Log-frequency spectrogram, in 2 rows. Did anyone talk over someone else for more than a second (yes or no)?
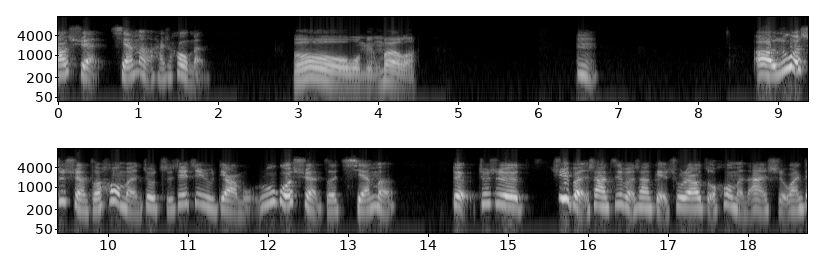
no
